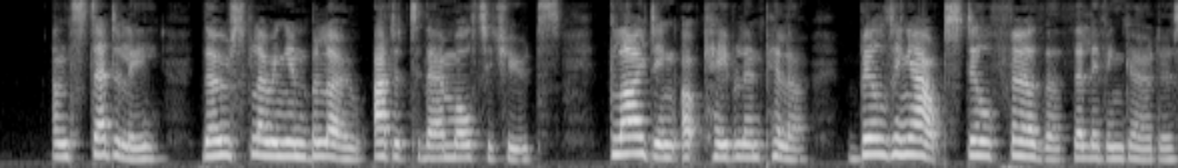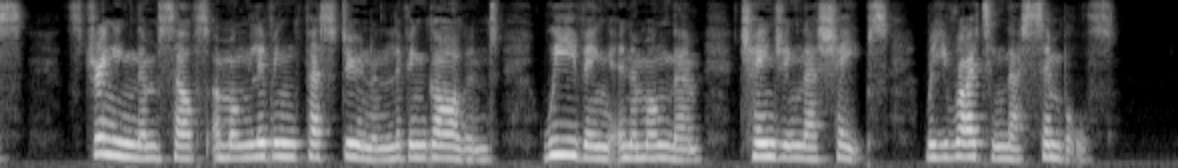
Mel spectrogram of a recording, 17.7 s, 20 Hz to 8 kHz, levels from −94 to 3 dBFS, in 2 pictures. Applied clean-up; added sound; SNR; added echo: none; none; none; none.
